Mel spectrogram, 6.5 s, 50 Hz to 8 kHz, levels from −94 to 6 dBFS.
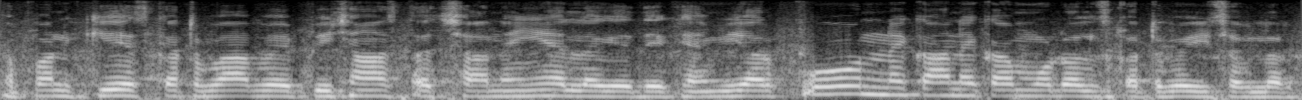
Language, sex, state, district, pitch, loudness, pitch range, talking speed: Maithili, male, Bihar, Samastipur, 165 Hz, -12 LUFS, 155-175 Hz, 240 wpm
